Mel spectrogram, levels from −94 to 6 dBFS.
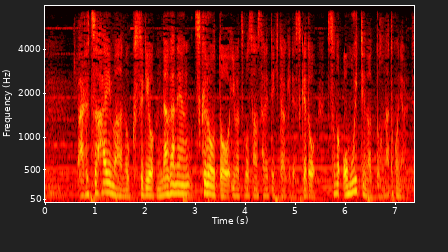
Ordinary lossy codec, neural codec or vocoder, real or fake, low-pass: none; none; real; 7.2 kHz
